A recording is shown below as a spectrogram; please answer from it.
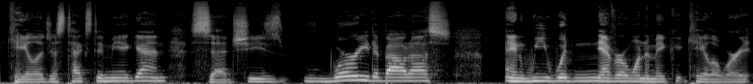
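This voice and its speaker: A man playing a flustered, evasive young roommate in an improvised audio roleplay, rambling and halting with theatrical exasperation. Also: medium pitch, smooth, lightly acted. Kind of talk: improvised intimate roleplay monologue.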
